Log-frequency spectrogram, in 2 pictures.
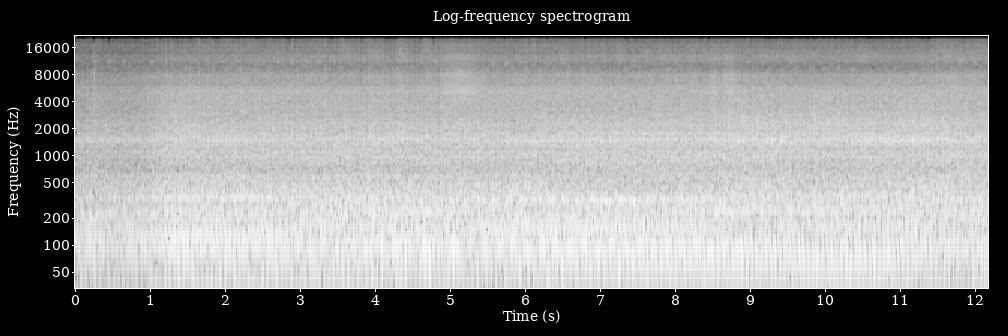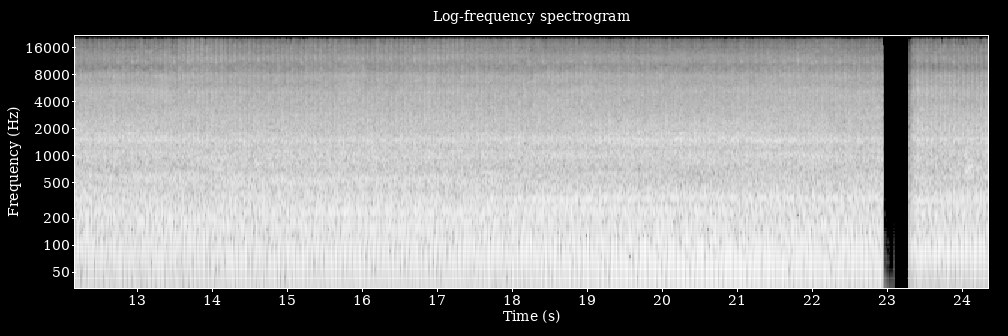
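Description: A steady, low diesel tractor engine idles throughout, rumbling with a constant vibration and no voices, ending with a brief cut of silence.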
